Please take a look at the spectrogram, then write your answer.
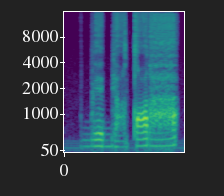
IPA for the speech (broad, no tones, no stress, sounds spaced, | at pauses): b ɪ bʲ a̤ tˤ ə ɾ a̤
